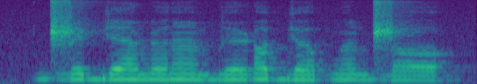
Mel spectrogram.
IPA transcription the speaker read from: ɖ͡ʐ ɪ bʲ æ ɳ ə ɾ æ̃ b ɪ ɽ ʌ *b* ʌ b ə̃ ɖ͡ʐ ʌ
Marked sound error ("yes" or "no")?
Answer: yes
